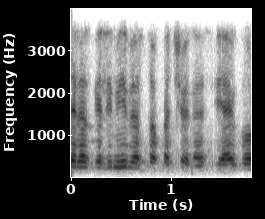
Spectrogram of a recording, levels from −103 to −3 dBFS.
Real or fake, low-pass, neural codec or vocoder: fake; 3.6 kHz; vocoder, 44.1 kHz, 128 mel bands every 256 samples, BigVGAN v2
